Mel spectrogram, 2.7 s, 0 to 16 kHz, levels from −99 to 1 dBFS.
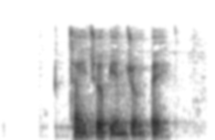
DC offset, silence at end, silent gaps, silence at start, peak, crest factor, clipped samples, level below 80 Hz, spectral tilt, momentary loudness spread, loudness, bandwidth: under 0.1%; 0.6 s; none; 0.9 s; -4 dBFS; 20 dB; under 0.1%; -60 dBFS; -5.5 dB/octave; 6 LU; -22 LUFS; 8 kHz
